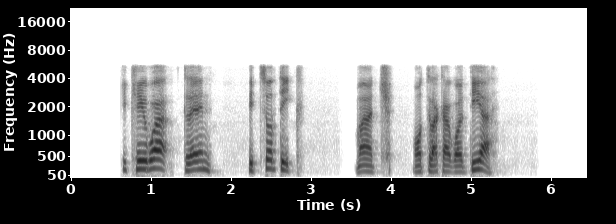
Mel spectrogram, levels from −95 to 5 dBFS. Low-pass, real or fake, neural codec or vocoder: 5.4 kHz; fake; codec, 16 kHz, 0.8 kbps, ZipCodec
